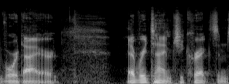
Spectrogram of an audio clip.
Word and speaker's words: voir dire: She keeps pronouncing voir He's saying voir dire. Every time she corrects him, saying voir dire.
